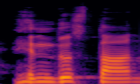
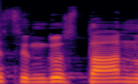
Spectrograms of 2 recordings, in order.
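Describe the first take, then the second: First: "हिंदुस्तान" with h replacing initial s; Persian pronunciation. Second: Said in the usual way. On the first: Shown as a demonstration. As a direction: say Sindhustan as "हिंदुस्तान", h first and plain d. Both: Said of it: "सा बन गया हा और धा बन गया दा".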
